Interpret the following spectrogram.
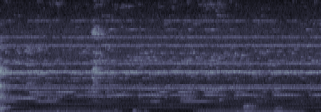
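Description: Roof-tile roll forming machine running with a steady hum that drops out briefly near the middle, with a few light mechanical clicks.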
